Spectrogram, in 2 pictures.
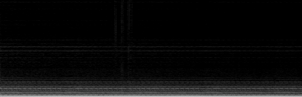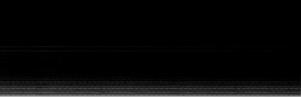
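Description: Electronic music: a sustained low drone holding one pitch, with faint steady higher tones above it, slowly getting quieter.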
